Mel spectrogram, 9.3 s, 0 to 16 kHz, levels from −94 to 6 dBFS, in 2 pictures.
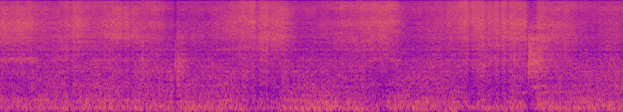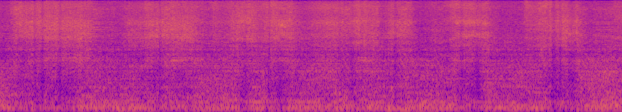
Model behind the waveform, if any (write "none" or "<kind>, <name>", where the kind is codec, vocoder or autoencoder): codec, SNAC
